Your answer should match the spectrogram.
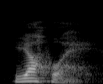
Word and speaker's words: Yahweh: You put syllables in between those letters. The Hebrew doesn't actually have syllables in the alphabet. Vowels in the alphabet. You put those vowel sounds in there, it can come out something like Yahweh.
